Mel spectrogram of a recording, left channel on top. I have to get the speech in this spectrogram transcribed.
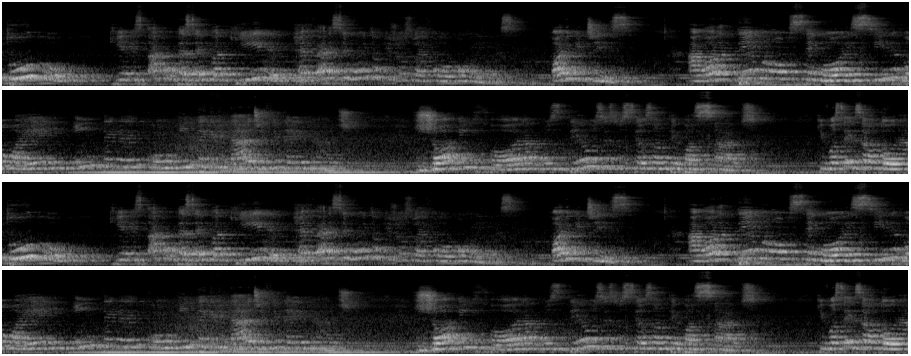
tudo que está acontecendo aqui refere-se muito ao que Josué falou com eles. Olha o que diz. Agora temam ao Senhor e sirvam a Ele com integridade e fidelidade. Joguem fora os deuses dos seus antepassados, que vocês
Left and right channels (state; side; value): identical; both; correlation 1.00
